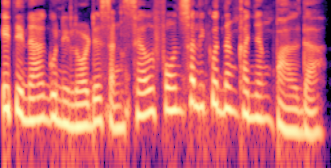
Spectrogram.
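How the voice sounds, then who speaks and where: A woman's voice: medium pitch, very animated, moderate pace, mellow, no room sound, clean studio sound. A woman narrating a scripted story in a dramatic storytelling style.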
